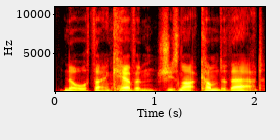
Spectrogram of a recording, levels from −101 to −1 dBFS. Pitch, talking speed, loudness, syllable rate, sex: 85 Hz, 230 wpm, -21 LUFS, 4.7 syllables/s, male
